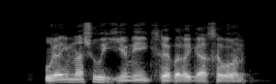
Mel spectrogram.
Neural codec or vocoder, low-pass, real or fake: codec, 16 kHz, 2 kbps, FreqCodec, larger model; 7.2 kHz; fake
